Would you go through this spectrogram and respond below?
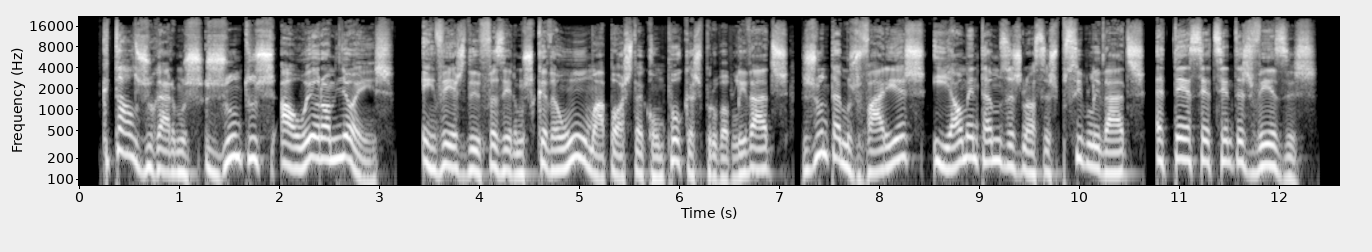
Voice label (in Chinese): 葡萄牙语男 激情力度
